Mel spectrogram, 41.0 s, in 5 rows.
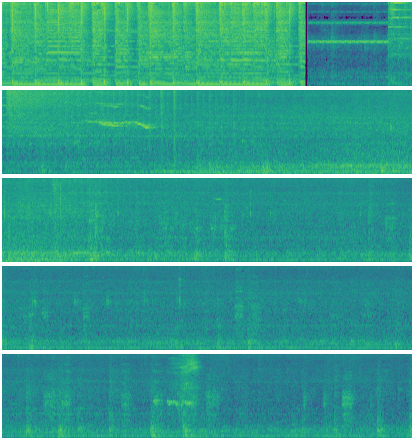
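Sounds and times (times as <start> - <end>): train cabin rumble: 7.4 - 41.0
wheel clicks over rail joints: 9.0 - 14.2.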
